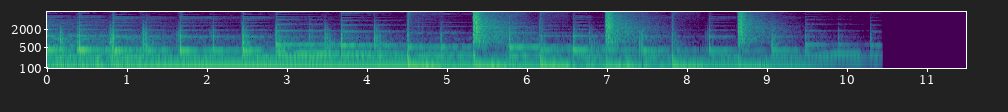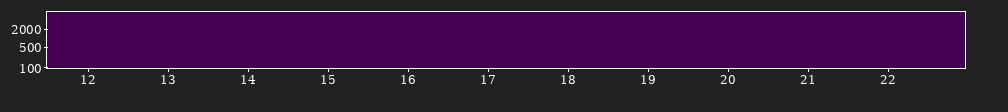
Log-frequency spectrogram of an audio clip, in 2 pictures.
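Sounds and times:
super slowed music with reverb: 0.0s - 10.4s.

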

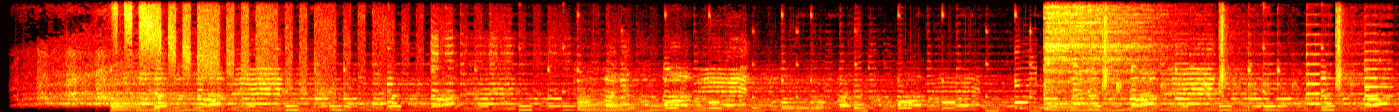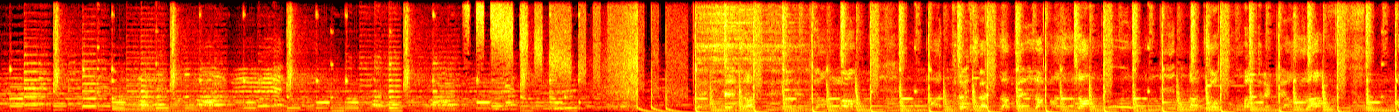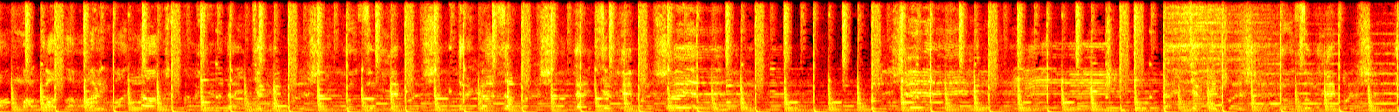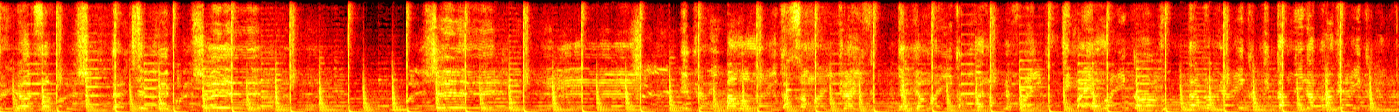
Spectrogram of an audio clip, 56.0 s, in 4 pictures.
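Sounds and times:
deep house remix: 0.8s - 55.9s.

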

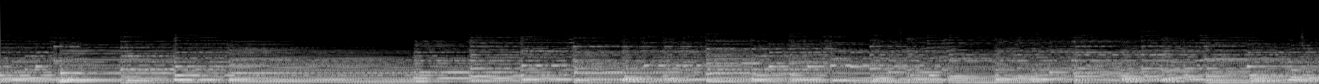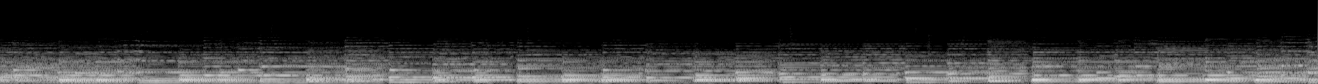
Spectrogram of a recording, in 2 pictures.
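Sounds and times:
distorted slowed piano with reverb: 0.0s - 26.3s.

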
